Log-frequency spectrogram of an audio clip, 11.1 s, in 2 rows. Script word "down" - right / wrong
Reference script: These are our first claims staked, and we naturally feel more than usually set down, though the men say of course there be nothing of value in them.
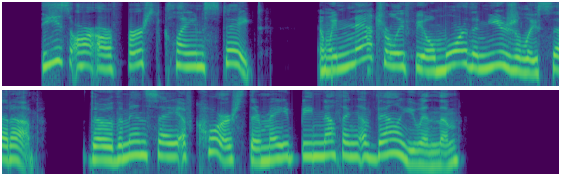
wrong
